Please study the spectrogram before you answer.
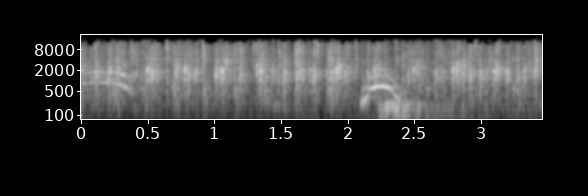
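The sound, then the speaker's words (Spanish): Audience applause erupts at a live fan gathering right after a countdown and unveiling, a dense, steady wash of clapping lasting throughout, with voices mixed in and a short vocal cry partway through. “¡Fuerte aplauso!”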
